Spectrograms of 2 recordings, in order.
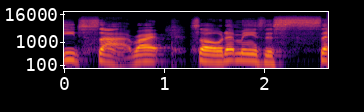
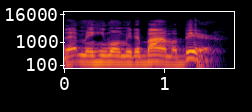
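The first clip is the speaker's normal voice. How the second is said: ordinary delivery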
